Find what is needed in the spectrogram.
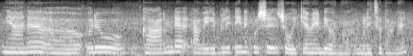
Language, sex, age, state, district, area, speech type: Malayalam, female, 18-30, Kerala, Thiruvananthapuram, urban, spontaneous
